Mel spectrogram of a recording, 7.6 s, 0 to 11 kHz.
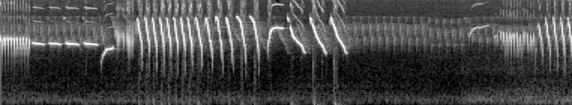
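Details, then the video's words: Belgian canary training song with buzzy trilled phrases, quick bursts of repeated chirps, loud downward-sweeping whistles, then a short pause before a fresh rapid trill starts. "ESPETACULAR canário belga,,! 30 MINUTOS DE TREINAMENTO DE BELGIUM CANARY VOCÊ VAI CANTAR MUITO"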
